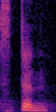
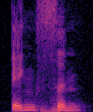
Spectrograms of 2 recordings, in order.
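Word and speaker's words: Bengtson: So not Ston, Bengson. The T is silent, yes.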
